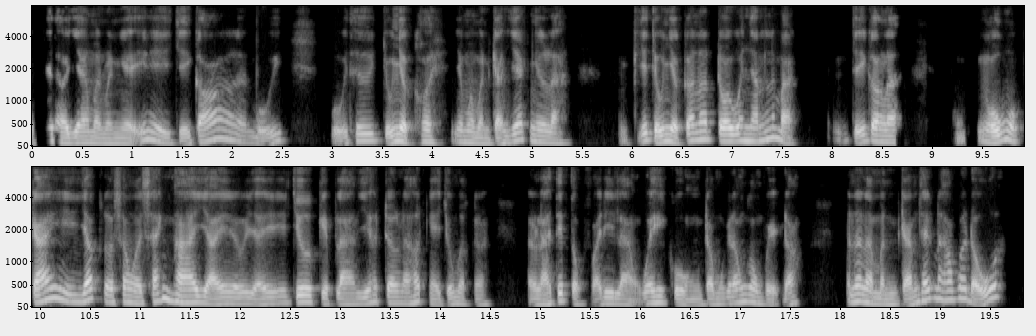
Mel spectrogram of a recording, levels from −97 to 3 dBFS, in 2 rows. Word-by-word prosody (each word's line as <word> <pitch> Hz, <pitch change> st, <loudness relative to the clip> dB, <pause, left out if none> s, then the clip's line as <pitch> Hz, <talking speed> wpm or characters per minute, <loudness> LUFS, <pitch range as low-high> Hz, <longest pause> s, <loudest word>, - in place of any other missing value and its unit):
cái 145 Hz, -, -3 dB
thời 110 Hz, -, +4 dB
gian 120 Hz, 0 st, +2 dB
mà 110 Hz, -, 0 dB
mình 105 Hz, 0 st, -3 dB
nghỉ 105 Hz, -, -1 dB
thì 120 Hz, -8 st, -1 dB
chỉ 100 Hz, +1 st, -2 dB
có 170 Hz, -, -1 dB, 0.2 s
buổi 120 Hz, +12 st, -4 dB, 0.5 s
buổi -, -, -4 dB
thứ 150 Hz, 0 st, +1 dB
Chủ -, -, +1 dB
nhật 140 Hz, +2 st, +5 dB
thôi, 130 Hz, -1 st, +1 dB, 0.2 s
nhưng 125 Hz, -2 st, -4 dB
mà 120 Hz, -, 0 dB
mình 105 Hz, -2 st, -2 dB
cảm 120 Hz, -, 0 dB
giác 160 Hz, +4 st, 0 dB
như 130 Hz, -3 st, +1 dB
là, 110 Hz, -2 st, -3 dB, 0.5 s
ừm, -, -, -15 dB
cái 155 Hz, +2 st, +1 dB
Chủ 125 Hz, -, +6 dB
nhật 140 Hz, -, +4 dB
á 160 Hz, -, +4 dB
nó 180 Hz, +2 st, +3 dB
trôi 140 Hz, 0 st, +7 dB
quá 150 Hz, +2 st, +4 dB
nhanh 145 Hz, +4 st, 0 dB
lắm 210 Hz, 0 st, 0 dB
bạn, 110 Hz, -, +1 dB, 0.4 s
ừm, 170 Hz, -3 st, -19 dB
chỉ 140 Hz, -, 0 dB
cần 135 Hz, -2 st, +4 dB
là, 125 Hz, 0 st, +3 dB, 0.6 s
ừm, -, -, -12 dB
ngủ 125 Hz, +3 st, +4 dB
một 155 Hz, -6 st, +1 dB
cái 170 Hz, +1 st, +3 dB
giấc 200 Hz, +5 st, +3 dB
rồi 150 Hz, -3 st, +2 dB
xong 145 Hz, 0 st, -1 dB
rồi 125 Hz, -, +1 dB
sáng 160 Hz, -, 0 dB
mai 140 Hz, -3 st, +4 dB
dậy, 120 Hz, 0 st, +2 dB
rồi 120 Hz, 0 st, 0 dB
dậy 120 Hz, +5 st, -2 dB
chưa 145 Hz, +1 st, +4 dB
kịp 110 Hz, -2 st, -2 dB
làm 110 Hz, 0 st, -2 dB
gì 120 Hz, -, -1 dB
hết 150 Hz, -, -4 dB
trơn 125 Hz, -, +1 dB
là 120 Hz, -, -2 dB
hết 155 Hz, +5 st, -2 dB
ngày 100 Hz, -2 st, -4 dB
Chủ 110 Hz, -, -3 dB
nhật 115 Hz, -3 st, -5 dB
rồi, 100 Hz, -1 st, -8 dB, 0.4 s
rồi 105 Hz, +1 st, -3 dB
lại 105 Hz, +2 st, -1 dB
tiếp 170 Hz, -, +1 dB
tục -, -, -2 dB
phải -, -, -4 dB
đi 120 Hz, 0 st, 0 dB
làm 100 Hz, -5 st, -3 dB
quay 130 Hz, +3 st, 0 dB
cuồng 100 Hz, -4 st, -3 dB
trong 110 Hz, +2 st, -3 dB
cái 125 Hz, -, -2 dB
đống 145 Hz, +4 st, 0 dB
công 135 Hz, -6 st, -1 dB
việc 100 Hz, -, -4 dB
đó, 120 Hz, -, -3 dB, 0.5 s
cho -, -, -5 dB
nên 160 Hz, 0 st, +3 dB
là 140 Hz, -, +4 dB
mình 110 Hz, -1 st, -3 dB
cảm 110 Hz, +4 st, 0 dB
giác 190 Hz, +4 st, +1 dB
nó 215 Hz, -, -2 dB
hông 195 Hz, 0 st, -1 dB
có 220 Hz, -, +1 dB
đủ 220 Hz, -, +3 dB
á. -, -, -41 dB
130 Hz, 265 wpm, -22 LUFS, 110-150 Hz, 0.6 s, trôi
